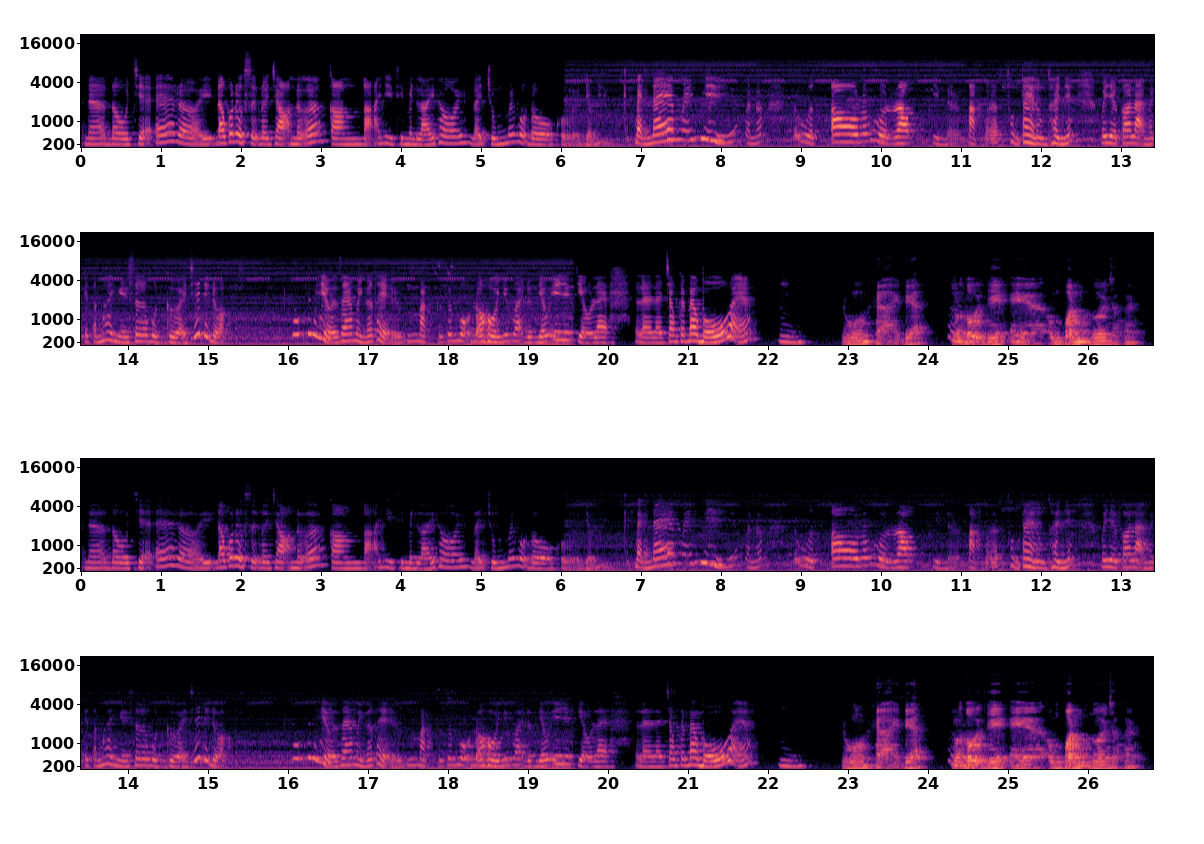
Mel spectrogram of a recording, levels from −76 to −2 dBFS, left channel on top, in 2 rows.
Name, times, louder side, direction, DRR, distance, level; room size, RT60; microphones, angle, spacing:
voice 1, 0.0-6.7 6.9-15.2 16.0-21.8 22.1-22.5 24.2-24.6, left 3 dB, 75° left, 1.1 m, -29 dB
sound 1, 6.0-19.6, left 2 dB, 40° left, 1.0 m, -41 dB
voice 2, 22.9-24.0 24.3-26.6, right 1 dB, 65° right, 2.1 m, -27 dB
15.0 x 9.0 x 2.2 m
head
